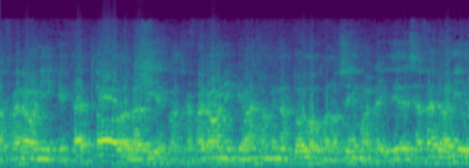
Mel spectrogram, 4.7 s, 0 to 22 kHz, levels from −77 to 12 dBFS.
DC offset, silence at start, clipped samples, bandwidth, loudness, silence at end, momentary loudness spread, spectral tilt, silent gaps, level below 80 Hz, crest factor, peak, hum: under 0.1%; 0 s; 3%; 13.5 kHz; -7 LUFS; 0 s; 5 LU; -6 dB/octave; none; -36 dBFS; 6 dB; 0 dBFS; none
